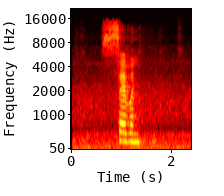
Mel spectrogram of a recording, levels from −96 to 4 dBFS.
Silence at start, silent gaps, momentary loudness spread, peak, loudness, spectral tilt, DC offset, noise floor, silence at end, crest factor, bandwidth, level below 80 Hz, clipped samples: 0.05 s; none; 24 LU; -4 dBFS; -24 LUFS; -2.5 dB/octave; under 0.1%; -47 dBFS; 0.15 s; 24 dB; 16 kHz; -52 dBFS; under 0.1%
